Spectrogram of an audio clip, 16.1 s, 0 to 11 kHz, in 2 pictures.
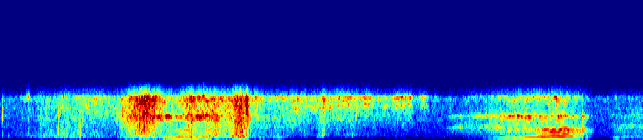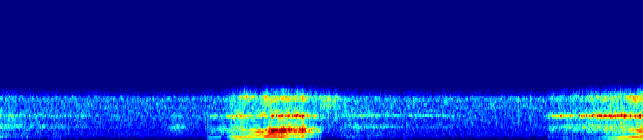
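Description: Loud rattling snores on each breath in, about 13 breaths a minute, with quieter breathing out between them.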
